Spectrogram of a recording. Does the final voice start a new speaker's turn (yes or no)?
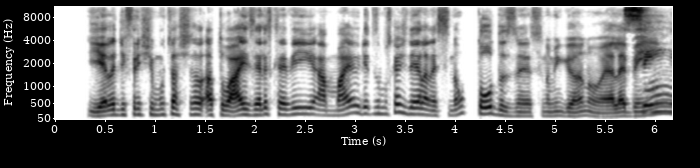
yes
